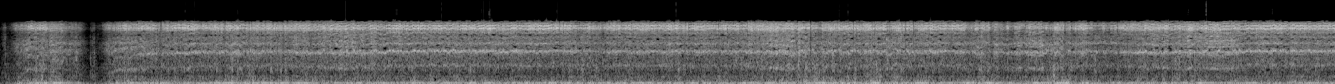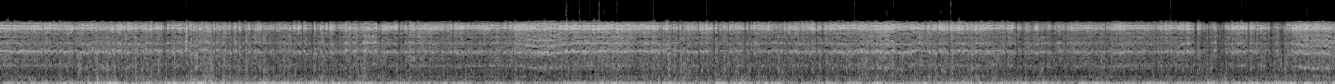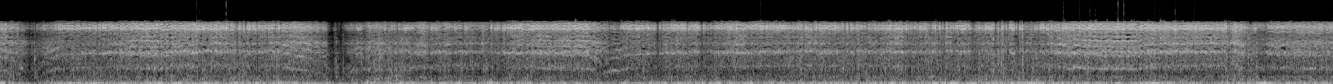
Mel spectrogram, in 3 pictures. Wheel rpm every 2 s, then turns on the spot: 100, 220, 230, 220, 230, 220, 230, 240, 230, 230, 230, 230, 230, 160, 130, 190, 210, 230, 220, 220.
none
